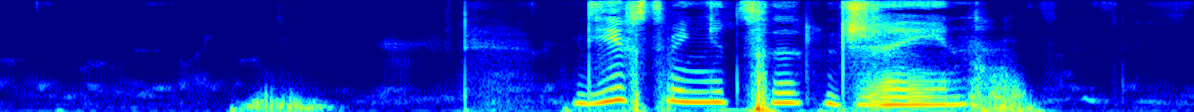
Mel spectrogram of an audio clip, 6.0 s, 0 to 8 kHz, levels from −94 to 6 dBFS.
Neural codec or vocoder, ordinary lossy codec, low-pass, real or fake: codec, 16 kHz, 2 kbps, X-Codec, WavLM features, trained on Multilingual LibriSpeech; none; none; fake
